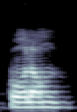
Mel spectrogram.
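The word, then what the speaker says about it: column: कॉलम, कॉलम में N silent है।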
